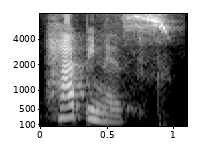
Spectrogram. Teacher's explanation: हैप्पीनेस, है पे stress दिया गया है, इसलिए इसको बोलेंगे हैप्पीनेस।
